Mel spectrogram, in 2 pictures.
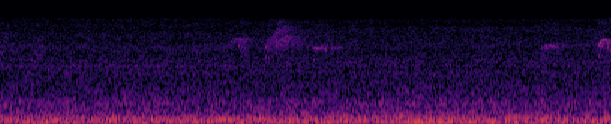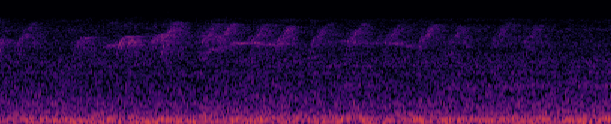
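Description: A small bird calling: a few high chirps, then a quick run of about four notes a second. Under it is a steady low hum with background noise.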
